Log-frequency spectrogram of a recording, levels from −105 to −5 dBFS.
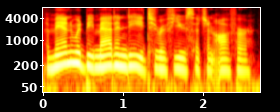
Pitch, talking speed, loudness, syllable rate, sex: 175 Hz, 245 wpm, -17 LUFS, 5.8 syllables/s, female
